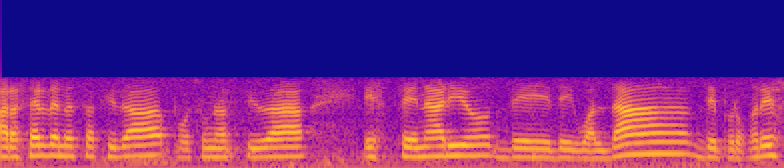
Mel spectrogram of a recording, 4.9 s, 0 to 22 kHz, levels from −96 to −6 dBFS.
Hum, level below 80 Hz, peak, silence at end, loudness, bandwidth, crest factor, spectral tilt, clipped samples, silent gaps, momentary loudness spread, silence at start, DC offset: none; -48 dBFS; -2 dBFS; 0 s; -20 LUFS; 4 kHz; 18 dB; -9.5 dB/octave; under 0.1%; none; 10 LU; 0 s; 0.4%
